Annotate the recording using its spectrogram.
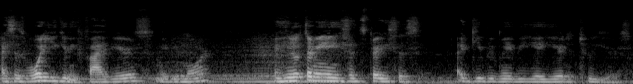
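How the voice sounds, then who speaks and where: Audible room echo surrounds a man talking at a fairly quick pace and medium pitch with ordinary pitch variation. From born in Stuttgart, Germany, raised in a US Army family. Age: 60s. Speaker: interview guest, client and friend of host. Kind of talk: casual interview conversation. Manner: halting, with repetitions and fillers.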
